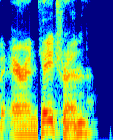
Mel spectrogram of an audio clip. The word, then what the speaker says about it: Erin Catron: So I have Erin Catron.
